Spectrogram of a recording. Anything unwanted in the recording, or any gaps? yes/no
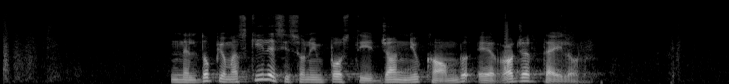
no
